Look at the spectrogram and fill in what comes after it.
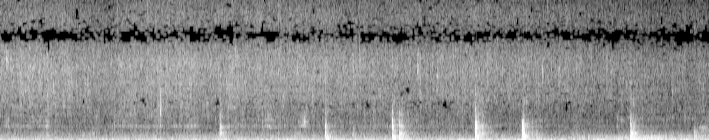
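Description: Chopped garlic and onions frying with a steady sizzle in hot oil in an aluminium pot. A wooden spoon stirs them, knocking against the pot about seven times at irregular intervals from about two seconds in.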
